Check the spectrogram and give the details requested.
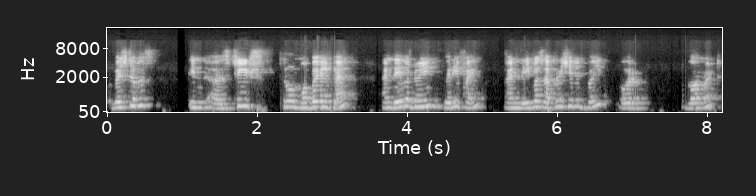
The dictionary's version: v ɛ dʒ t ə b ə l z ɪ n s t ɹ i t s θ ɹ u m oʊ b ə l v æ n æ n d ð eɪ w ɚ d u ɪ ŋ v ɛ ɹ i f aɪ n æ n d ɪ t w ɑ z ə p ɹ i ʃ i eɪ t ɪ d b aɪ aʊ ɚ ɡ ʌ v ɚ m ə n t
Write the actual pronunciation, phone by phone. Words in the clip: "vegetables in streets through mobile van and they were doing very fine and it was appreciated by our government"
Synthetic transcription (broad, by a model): v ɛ dʒ t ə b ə l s ɪ n s t ɹ i t s t ɹ u m oʊ b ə l b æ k æ n d eɪ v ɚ d u ɪ ŋ v ɛ ɹ i f aɪ n æ n d ɪ t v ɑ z ə p ɹ i ʃ i eɪ t ɪ d b aɪ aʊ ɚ ɡ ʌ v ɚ m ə n t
